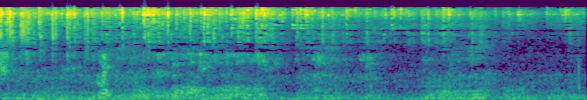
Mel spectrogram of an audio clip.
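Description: Dogs playing, with faint whimpers.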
